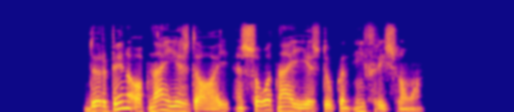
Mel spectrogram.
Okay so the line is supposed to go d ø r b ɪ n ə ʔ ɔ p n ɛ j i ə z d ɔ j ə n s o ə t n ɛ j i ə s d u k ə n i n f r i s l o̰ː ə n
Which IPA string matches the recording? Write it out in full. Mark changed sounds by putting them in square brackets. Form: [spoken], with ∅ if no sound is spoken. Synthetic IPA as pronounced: d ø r b ɪ n ə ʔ ɔ p n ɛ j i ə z d ɔ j ə n s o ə t n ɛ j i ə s d u k ə n i n f r i s l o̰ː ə n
